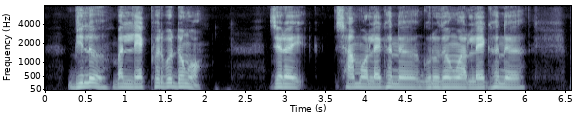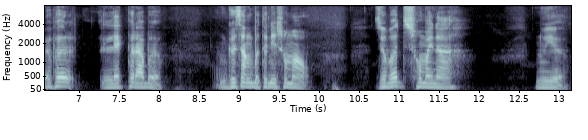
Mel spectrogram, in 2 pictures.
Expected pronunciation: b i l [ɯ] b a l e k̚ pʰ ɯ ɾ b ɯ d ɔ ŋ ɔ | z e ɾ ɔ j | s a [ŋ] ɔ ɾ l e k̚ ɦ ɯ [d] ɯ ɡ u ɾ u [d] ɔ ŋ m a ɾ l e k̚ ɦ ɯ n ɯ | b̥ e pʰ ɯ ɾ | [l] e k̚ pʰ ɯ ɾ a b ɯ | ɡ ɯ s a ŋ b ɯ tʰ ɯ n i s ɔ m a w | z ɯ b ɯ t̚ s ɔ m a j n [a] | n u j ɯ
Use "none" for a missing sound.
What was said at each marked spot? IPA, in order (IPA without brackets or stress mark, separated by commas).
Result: ɯ, m, n, d, l, a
